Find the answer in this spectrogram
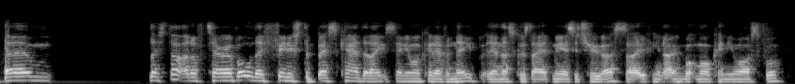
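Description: A man hosting a podcast over a video call, chatty and joking with lots of fillers, his voice a little croaky. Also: mid-range voice, fairly even intonation, fairly quick, a little mellow, lo-fi sound. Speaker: podcast host. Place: plant room.

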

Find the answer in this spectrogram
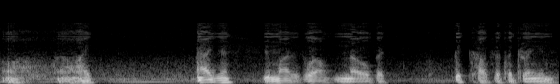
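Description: An actor playing a troubled, evasive boyfriend in an old-time radio drama, speaking in a halting, uneasy manner. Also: male voice, extremely low pitch, warm tone. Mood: haunted, fearful. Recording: muffled noisy old radio recording.

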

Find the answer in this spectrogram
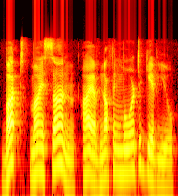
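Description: A reader voicing a patient, kindly old father in a storybook, mildly and slowly admonishing a child. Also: mid-range voice, expressive, a bit bright, muffled recording. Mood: gentle. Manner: slow, mild, fatherly admonishing.

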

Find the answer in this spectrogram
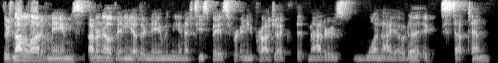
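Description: A man's voice: on the low side, fairly even intonation, quick pace, fairly bright tone. A man speaking as a podcast guest in casual, discursive interview chat, often hedging as he explains. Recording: slightly dull, lo-fi audio.

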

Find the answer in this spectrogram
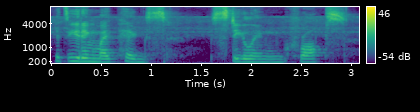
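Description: A woman voicing a weathered, desperate older male farmer who speaks in a rough, worried way. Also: fairly low pitch, steady tone, slow, darkish tone, low-quality recording. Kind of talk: audiobook character voice.

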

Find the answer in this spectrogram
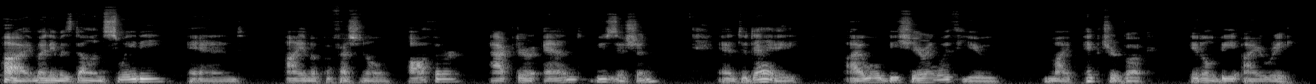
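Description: A man presenting himself and his work as a featured storyteller, in measured, clearly phrased speech. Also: sits low, rough recording. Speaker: featured storyteller, author and actor. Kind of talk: self-introduction and book presentation.

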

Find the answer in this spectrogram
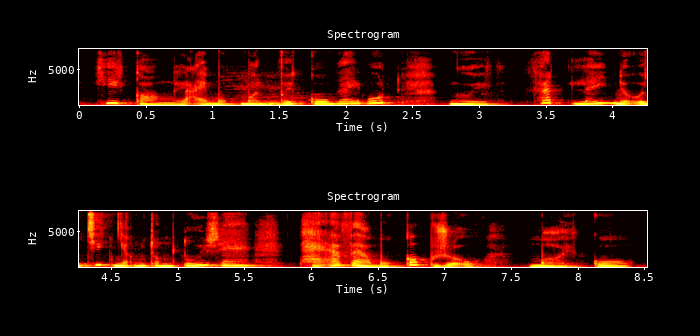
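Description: A woman reading a scripted fairy tale for children as a storyteller, with a husky, breathy voice. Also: medium pitch, mellow.

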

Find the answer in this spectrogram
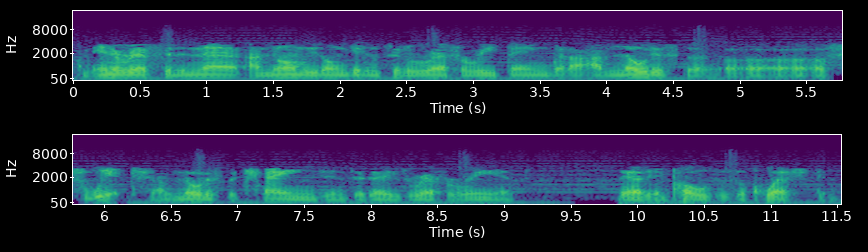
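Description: Male sports fan, low and rough-edged, casual opinions on a dull voicemail with music behind. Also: fairly even intonation, normal speed. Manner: repeats phrases for emphasis.

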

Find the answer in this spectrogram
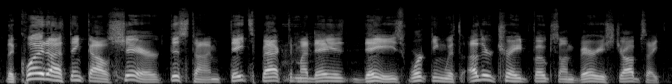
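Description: A man's voice: fairly high pitch, lively intonation, measured pace, fairly bright tone, no echo. A man co-hosting a radio show in bantering chat, a folksy jokester with a hesitant delivery.

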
